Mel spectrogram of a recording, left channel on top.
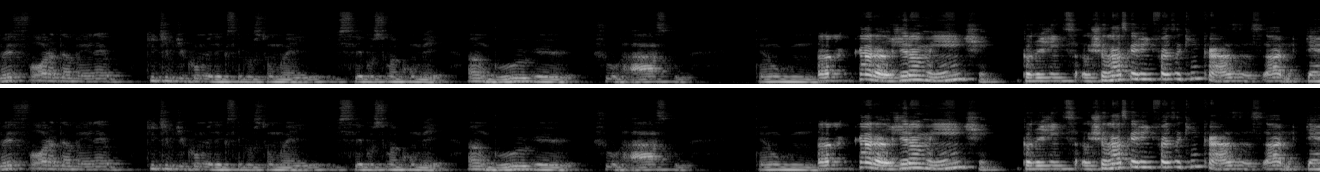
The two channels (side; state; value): both; identical; correlation 1.00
